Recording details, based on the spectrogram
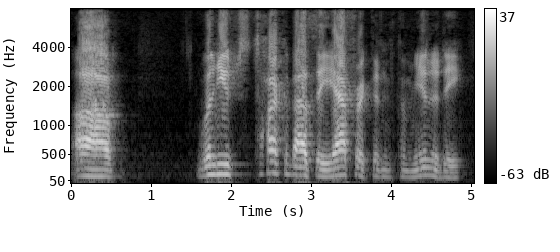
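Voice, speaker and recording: Male host, casual chat, halting delivery with fillers and dry humor, mid-pitched. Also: a bit bright. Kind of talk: casual radio-style interview.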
